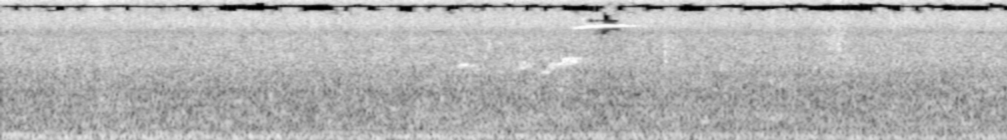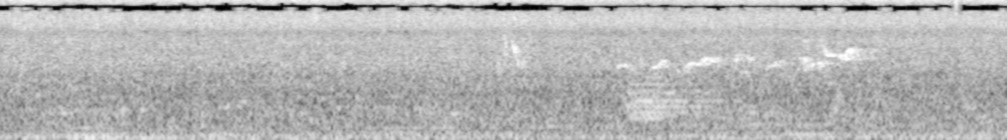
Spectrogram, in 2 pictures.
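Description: Small aviary birds chirping now and then, with one sharp high note about three seconds in and a short run of chirps near the end, over steady background noise.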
